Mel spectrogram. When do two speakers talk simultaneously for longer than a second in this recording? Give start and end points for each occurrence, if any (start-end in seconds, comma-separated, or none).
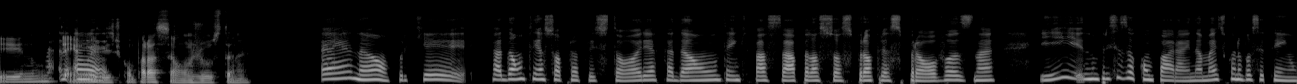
none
